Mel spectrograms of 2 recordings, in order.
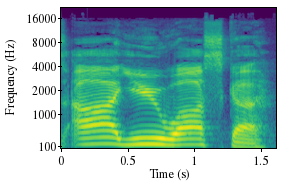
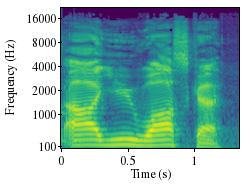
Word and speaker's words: ayahuasca: What is ayahuasca? – Here's what I found. – Hey, Siri. How do you pronounce ayahuasca? – Here's what I found.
